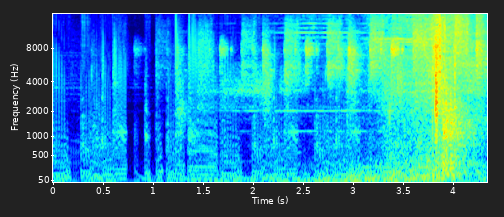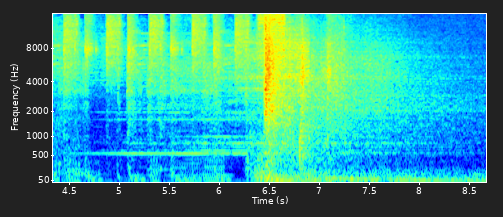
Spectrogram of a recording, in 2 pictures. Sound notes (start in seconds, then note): 3.4 thudding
